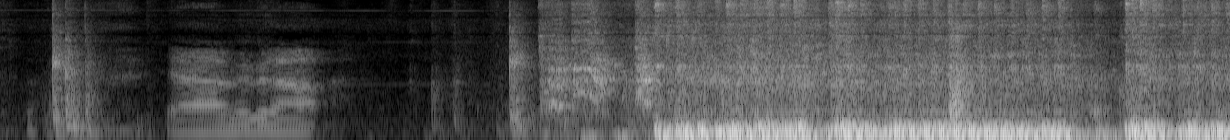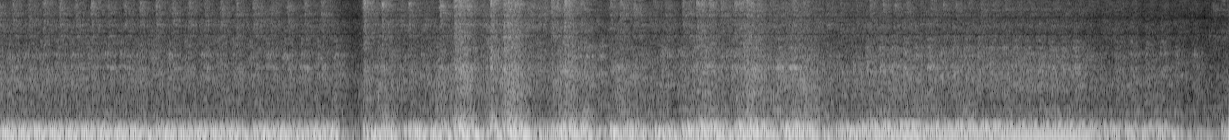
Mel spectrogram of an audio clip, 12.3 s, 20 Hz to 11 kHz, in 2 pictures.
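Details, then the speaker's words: 2011 Can-Am Outlander 800 XTP after used ignition switch fitted, test ride, no check engine light: loud lumpy exhaust beat not smoothing under throttle, running on one cylinder; misfire, fuel pressure next to check. "no check engine lights or anything on the dash but it's definitely not running on two cylinders like it's running on one"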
